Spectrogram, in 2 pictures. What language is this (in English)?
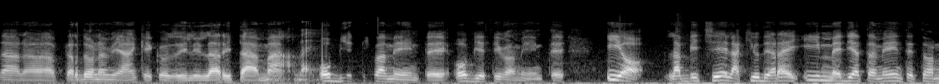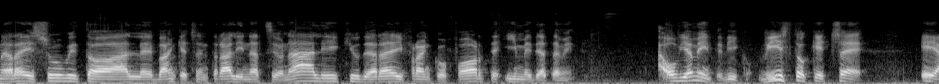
Italian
